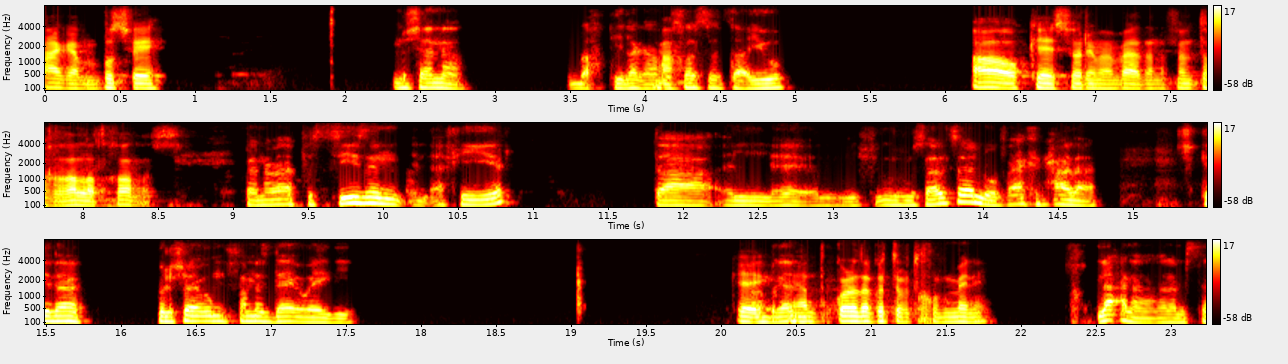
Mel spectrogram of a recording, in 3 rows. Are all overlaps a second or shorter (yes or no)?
yes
